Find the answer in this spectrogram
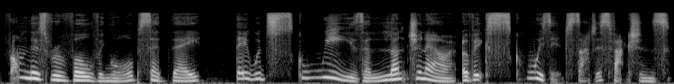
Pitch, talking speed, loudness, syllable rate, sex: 205 Hz, 135 wpm, -19 LUFS, 3.9 syllables/s, female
